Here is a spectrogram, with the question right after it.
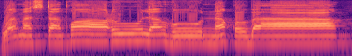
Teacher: فما استطاعوا ان یظہروہ وما استطاعوا لہ، وما استطاعوا لہ نقبا، قاف ساکن کو وقف، قاف ساکن کو ہلا کر پڑھیں گے، یعنی ان پر قلقلہ کریں گے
